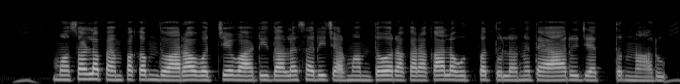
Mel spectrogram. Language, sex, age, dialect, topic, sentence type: Telugu, female, 31-35, Central/Coastal, agriculture, statement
